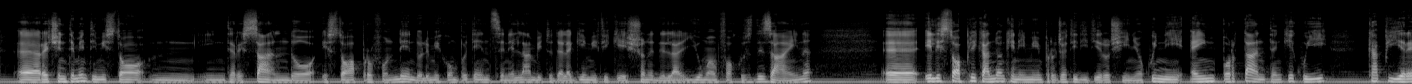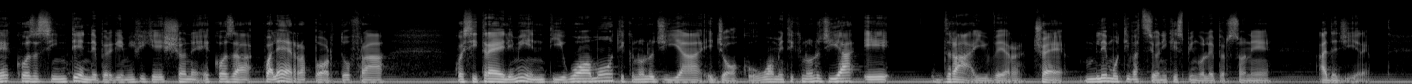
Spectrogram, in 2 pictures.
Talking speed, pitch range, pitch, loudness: 145 wpm, 105-120 Hz, 115 Hz, -25 LUFS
